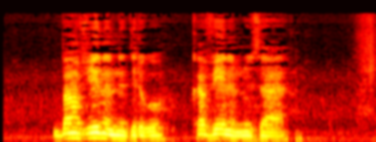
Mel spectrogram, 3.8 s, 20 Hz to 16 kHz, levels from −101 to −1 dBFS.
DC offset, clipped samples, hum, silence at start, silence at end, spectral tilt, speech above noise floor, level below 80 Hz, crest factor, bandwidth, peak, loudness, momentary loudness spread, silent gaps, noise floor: under 0.1%; under 0.1%; none; 0.55 s; 0.05 s; -6.5 dB/octave; 37 dB; -50 dBFS; 18 dB; 11.5 kHz; -2 dBFS; -19 LUFS; 14 LU; none; -55 dBFS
